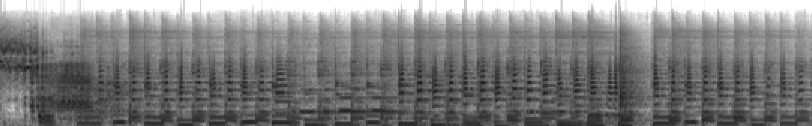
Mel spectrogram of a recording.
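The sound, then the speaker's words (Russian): A horse whinnies at the start, then a rapid, steady drumming of hooves gallops on for several seconds, loud, as riders gallop at full speed along garden paths, with no one talking. “Всадники пустились скакать во всю прыть по дорожкам сада.”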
